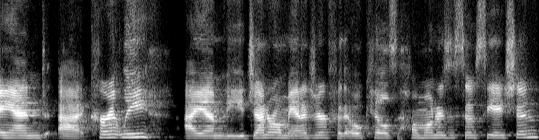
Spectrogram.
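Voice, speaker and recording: With a Wisconsin accent, a woman speaks at medium pitch and ordinary pitch variation. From Chicago. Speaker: former teacher and parent speaker. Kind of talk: online parenting talk. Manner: casual, filler-heavy.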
